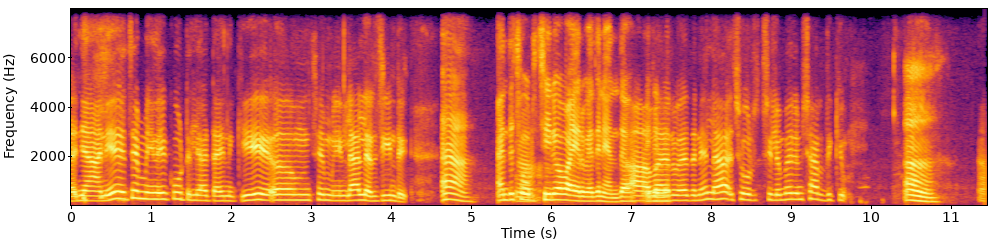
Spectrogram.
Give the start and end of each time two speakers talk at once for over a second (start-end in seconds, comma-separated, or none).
none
